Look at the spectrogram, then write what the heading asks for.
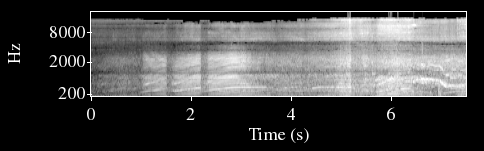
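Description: A drift car's engine revving hard. The pitch climbs and falls again and again, with short breaks between pulls; it comes in about a second in and grows louder.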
